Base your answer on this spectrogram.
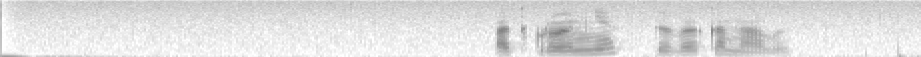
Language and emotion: Russian, neutral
